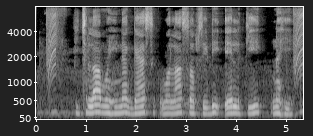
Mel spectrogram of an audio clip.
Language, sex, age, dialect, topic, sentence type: Maithili, female, 18-24, Southern/Standard, banking, question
